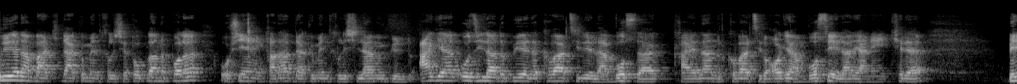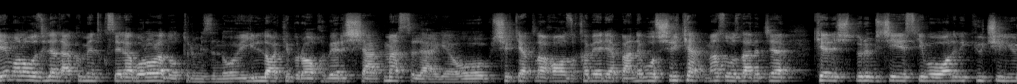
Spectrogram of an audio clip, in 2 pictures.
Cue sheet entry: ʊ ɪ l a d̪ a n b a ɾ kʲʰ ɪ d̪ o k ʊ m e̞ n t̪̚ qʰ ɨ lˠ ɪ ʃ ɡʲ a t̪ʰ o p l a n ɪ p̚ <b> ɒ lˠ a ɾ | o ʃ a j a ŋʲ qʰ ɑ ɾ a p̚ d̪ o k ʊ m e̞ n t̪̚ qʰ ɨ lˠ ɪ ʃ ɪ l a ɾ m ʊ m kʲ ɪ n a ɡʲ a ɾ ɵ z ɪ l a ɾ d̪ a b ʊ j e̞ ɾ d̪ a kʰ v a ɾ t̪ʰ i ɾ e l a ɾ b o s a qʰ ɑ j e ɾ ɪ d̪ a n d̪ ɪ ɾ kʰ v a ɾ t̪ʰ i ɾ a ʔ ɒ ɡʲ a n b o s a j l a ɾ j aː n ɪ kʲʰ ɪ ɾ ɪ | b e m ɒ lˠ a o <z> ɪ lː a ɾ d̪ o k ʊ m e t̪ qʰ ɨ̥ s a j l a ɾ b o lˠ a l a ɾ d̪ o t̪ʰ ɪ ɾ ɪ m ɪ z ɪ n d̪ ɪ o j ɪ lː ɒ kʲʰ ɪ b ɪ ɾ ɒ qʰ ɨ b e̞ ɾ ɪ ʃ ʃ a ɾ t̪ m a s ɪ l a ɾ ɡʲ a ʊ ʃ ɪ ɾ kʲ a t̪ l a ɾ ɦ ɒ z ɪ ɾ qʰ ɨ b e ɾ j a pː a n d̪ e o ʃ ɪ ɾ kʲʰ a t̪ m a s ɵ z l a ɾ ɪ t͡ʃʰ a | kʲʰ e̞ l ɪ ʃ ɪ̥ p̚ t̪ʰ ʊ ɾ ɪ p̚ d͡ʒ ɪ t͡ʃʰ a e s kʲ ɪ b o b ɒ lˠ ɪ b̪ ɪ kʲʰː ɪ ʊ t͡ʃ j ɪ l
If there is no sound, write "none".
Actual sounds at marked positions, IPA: b, z

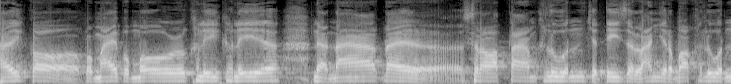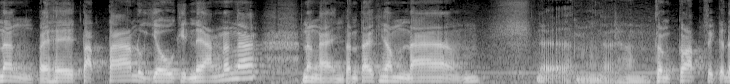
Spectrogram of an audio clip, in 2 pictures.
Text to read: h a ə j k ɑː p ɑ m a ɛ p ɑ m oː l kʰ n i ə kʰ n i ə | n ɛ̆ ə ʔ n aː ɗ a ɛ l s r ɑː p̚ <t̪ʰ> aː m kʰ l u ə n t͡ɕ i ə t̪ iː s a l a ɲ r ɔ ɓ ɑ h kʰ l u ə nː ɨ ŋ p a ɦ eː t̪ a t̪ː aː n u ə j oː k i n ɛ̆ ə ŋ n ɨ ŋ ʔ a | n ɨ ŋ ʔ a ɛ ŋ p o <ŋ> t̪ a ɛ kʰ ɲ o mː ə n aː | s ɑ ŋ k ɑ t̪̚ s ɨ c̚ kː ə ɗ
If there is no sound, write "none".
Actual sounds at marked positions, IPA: t̪, n

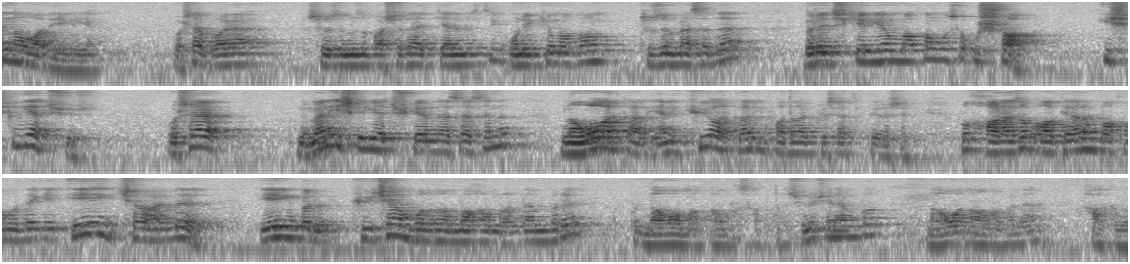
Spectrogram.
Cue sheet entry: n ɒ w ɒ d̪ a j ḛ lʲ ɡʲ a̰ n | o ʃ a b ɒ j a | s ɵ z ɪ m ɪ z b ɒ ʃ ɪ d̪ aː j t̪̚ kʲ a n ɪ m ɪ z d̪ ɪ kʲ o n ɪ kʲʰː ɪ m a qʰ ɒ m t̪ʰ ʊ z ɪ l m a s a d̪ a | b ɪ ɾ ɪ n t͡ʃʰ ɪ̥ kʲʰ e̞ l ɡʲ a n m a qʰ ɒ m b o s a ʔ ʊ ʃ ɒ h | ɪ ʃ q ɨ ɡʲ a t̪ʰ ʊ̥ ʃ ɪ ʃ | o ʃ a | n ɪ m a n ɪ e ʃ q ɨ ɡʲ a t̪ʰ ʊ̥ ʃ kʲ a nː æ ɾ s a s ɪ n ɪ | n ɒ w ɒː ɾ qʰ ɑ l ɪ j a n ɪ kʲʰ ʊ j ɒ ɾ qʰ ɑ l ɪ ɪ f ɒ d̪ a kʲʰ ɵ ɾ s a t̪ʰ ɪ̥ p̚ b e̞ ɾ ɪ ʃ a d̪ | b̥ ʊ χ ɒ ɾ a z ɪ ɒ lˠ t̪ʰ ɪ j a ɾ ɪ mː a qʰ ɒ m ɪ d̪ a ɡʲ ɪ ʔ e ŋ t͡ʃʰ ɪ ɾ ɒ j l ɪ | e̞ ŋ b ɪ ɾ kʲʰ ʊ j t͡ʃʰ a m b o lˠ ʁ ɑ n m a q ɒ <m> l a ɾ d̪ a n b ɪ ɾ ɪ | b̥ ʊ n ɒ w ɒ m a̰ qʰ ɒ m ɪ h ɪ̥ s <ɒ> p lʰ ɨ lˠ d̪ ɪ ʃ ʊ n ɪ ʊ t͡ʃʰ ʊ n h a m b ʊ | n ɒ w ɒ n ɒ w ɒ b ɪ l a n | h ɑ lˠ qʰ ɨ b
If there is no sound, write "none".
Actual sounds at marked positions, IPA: m, ɒ

